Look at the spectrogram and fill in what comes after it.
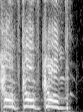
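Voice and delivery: several very high voices calling out, echoing. Narrating a scene as three voices call down an alley: high-pitched voices. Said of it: "You'll hear three high pitched voices echo".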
